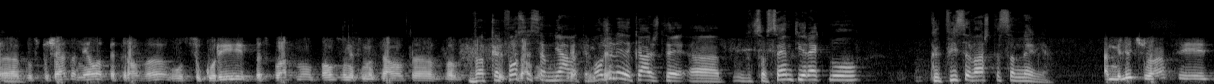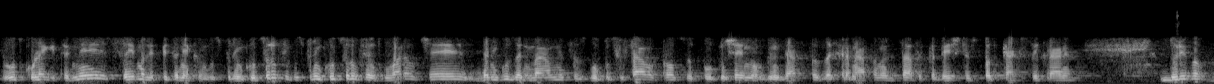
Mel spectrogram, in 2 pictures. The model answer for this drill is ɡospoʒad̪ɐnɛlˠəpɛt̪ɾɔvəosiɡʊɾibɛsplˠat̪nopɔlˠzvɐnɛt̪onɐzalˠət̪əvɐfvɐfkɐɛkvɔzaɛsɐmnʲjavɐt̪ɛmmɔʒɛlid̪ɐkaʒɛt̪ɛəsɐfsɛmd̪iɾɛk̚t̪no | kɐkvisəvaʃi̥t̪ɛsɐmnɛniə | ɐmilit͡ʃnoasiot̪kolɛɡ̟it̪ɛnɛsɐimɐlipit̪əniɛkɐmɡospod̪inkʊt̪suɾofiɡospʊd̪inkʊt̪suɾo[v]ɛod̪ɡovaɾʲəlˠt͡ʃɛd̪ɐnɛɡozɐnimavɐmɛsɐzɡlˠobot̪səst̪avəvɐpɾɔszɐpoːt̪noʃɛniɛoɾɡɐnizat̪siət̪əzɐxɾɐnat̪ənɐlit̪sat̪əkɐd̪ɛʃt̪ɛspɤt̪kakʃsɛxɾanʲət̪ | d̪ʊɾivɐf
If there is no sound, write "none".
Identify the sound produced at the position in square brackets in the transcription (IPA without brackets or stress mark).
f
